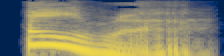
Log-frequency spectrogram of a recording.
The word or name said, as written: ara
